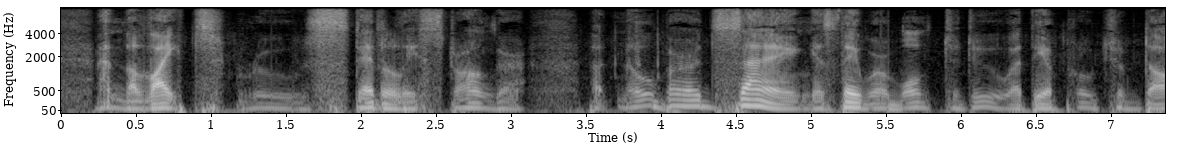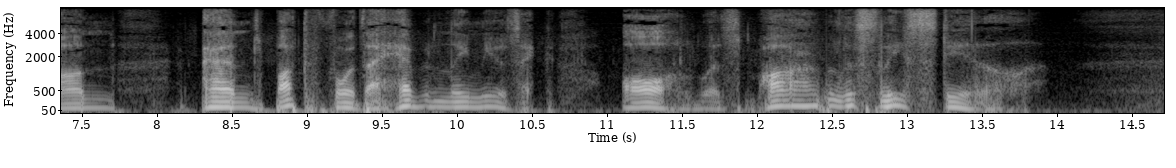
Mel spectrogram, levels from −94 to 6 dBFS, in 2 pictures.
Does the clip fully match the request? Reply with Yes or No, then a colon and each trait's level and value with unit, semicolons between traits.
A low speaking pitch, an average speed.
No: very low, 95 Hz; slow, 125 wpm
